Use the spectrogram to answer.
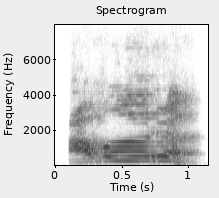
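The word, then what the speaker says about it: hour: चा पाय मोडा हवा आवर याला आवर असं म्हणतात हे आवर नाही आवर नाही नाही ताई आवर एच कॉन्सोनंट या शब्दाची स्पेलिंग आहे यस राईट आहे स्पेलिंग कॉन्सोनंट आहे पण प्रोनाऊन्सिएशन जे आहे ते कॉन्सोनंटचं नाही आहे हवर नाही ते तुम्हाला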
